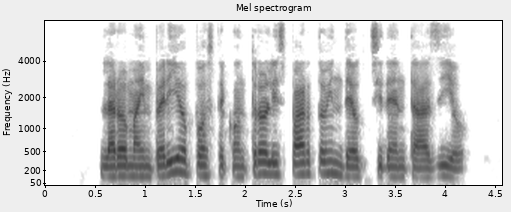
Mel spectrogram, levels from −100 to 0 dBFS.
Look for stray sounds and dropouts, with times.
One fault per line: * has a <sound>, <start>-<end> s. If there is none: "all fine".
all fine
